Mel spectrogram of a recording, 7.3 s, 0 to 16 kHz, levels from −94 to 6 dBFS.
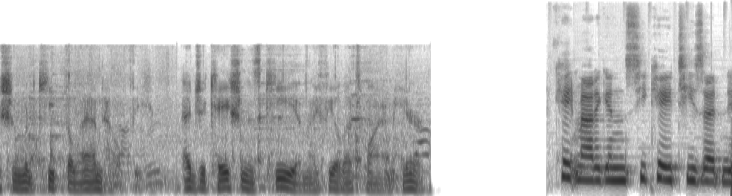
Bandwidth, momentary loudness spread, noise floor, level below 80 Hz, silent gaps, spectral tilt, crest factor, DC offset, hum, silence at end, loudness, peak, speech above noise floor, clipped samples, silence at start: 15 kHz; 11 LU; under -90 dBFS; -44 dBFS; 4.41-5.47 s; -5.5 dB/octave; 18 dB; under 0.1%; none; 0 s; -22 LUFS; -4 dBFS; over 69 dB; under 0.1%; 0 s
